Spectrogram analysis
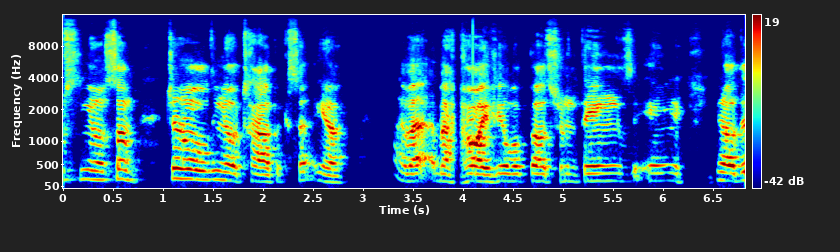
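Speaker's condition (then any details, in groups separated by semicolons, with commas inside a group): Spastic quadriplegia cerebral palsy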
